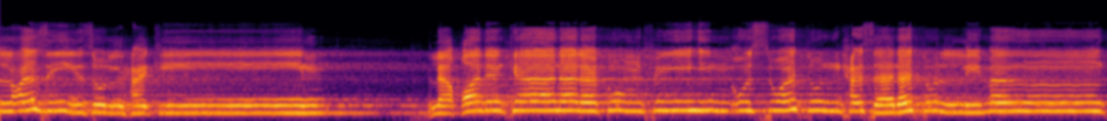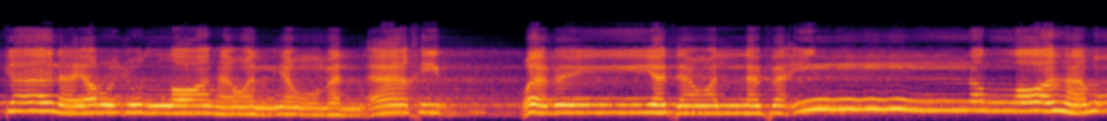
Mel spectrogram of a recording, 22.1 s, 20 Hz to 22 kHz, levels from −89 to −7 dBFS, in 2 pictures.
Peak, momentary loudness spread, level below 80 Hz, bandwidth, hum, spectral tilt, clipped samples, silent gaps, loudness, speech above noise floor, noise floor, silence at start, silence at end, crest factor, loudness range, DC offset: -2 dBFS; 8 LU; -64 dBFS; 11 kHz; none; -4.5 dB/octave; under 0.1%; none; -19 LUFS; 22 dB; -40 dBFS; 0 s; 0 s; 16 dB; 4 LU; under 0.1%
